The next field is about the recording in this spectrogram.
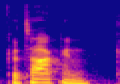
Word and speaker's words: Catoctin: Catoctin. – that's good. – Did I say it right? – Catoctin. – Catoctin. Yeah.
